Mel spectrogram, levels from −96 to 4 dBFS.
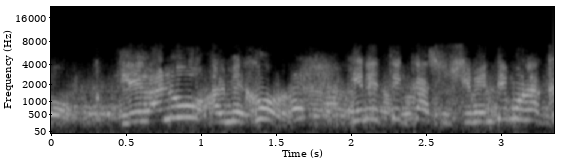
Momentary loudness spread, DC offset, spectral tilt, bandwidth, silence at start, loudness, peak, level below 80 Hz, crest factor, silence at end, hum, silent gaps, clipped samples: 4 LU; under 0.1%; -3 dB/octave; 7.6 kHz; 0 s; -35 LUFS; -24 dBFS; -82 dBFS; 12 dB; 0 s; none; none; under 0.1%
